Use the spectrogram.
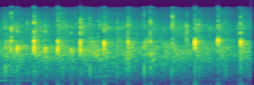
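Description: A church congregation at a Spanish-language sermon gives applause. Distinct, fairly sparse claps ring out at an uneven rhythm, moderately close, with some voices under them.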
